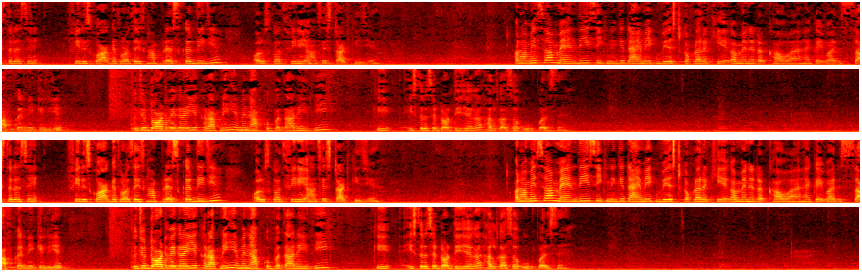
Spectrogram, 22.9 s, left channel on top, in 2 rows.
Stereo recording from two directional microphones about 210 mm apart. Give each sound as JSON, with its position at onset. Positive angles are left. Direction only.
{"t": 0.0, "sound": "a woman's voice", "side_deg": -35}
{"t": 6.7, "sound": "a woman's voice", "side_deg": -35}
